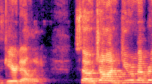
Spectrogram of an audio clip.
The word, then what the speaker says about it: Ghirardelli: patty gear deli square gear deli not ghirardelli ghirardelli if you're a san franciscan it's gear deli so john do you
